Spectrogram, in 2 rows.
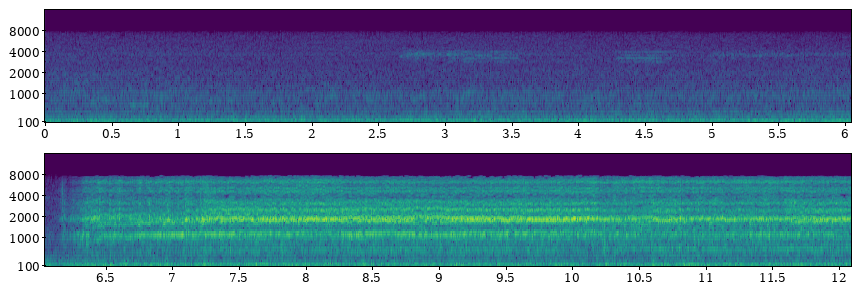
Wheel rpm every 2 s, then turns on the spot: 0, 0, 0, 110, 160, 160.
none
